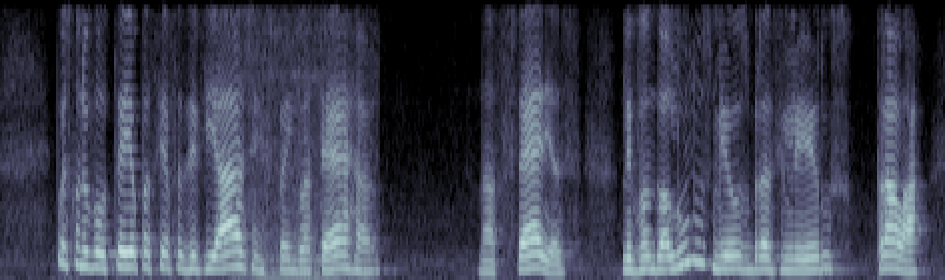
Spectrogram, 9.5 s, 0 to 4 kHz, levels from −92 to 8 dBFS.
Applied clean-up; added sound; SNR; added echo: none; Engine; 19 dB; none.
